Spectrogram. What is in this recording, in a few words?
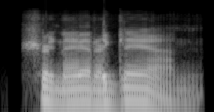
"shenanigan", American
